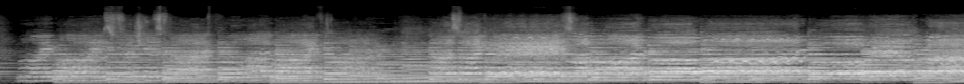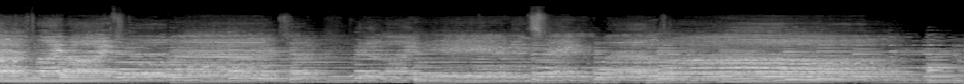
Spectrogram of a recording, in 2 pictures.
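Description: Mixed church choir singing a sacred anthem in parts, held notes over steady low accompaniment; it comes in just after the start and swells louder in the middle.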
